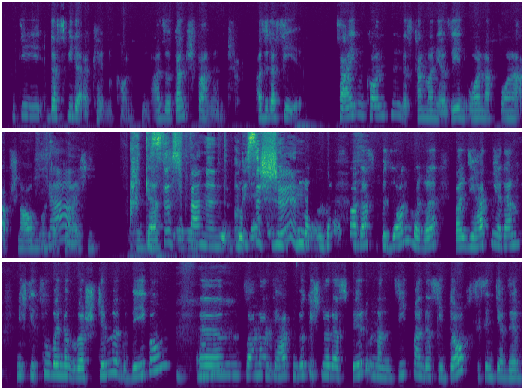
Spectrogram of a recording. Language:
German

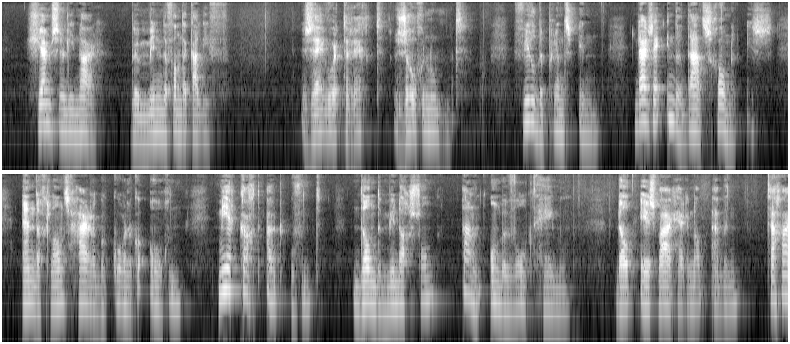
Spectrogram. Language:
Dutch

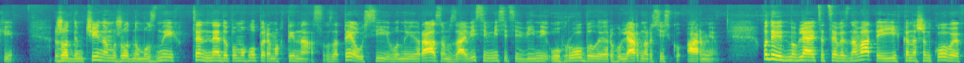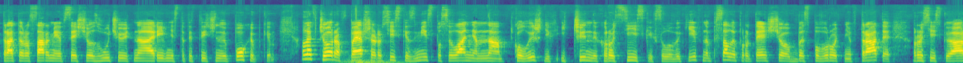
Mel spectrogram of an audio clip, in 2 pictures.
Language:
Ukrainian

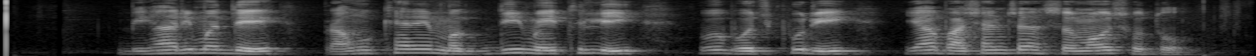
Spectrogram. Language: Marathi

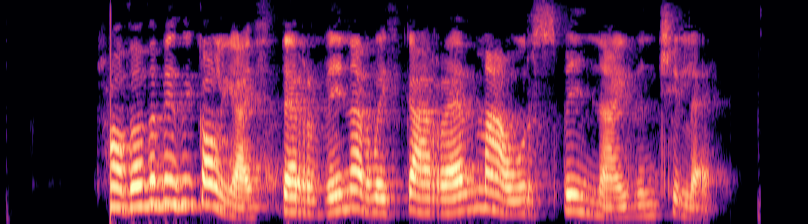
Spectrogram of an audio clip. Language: Welsh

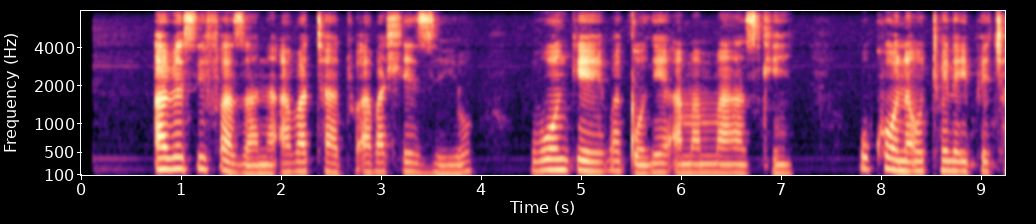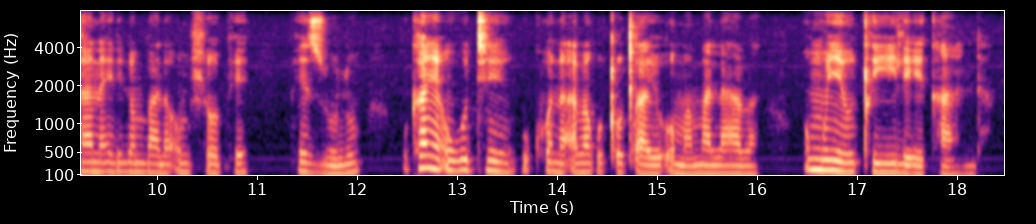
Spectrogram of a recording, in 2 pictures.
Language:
North Ndebele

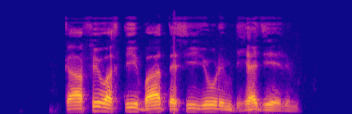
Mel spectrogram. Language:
Phalura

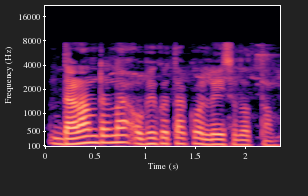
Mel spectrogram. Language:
Santali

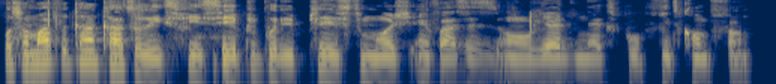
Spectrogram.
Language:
Nigerian Pidgin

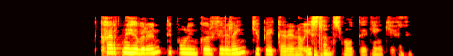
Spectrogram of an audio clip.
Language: Icelandic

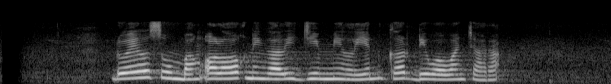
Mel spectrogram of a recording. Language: Sundanese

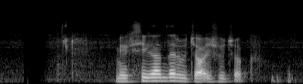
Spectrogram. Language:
Bangla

